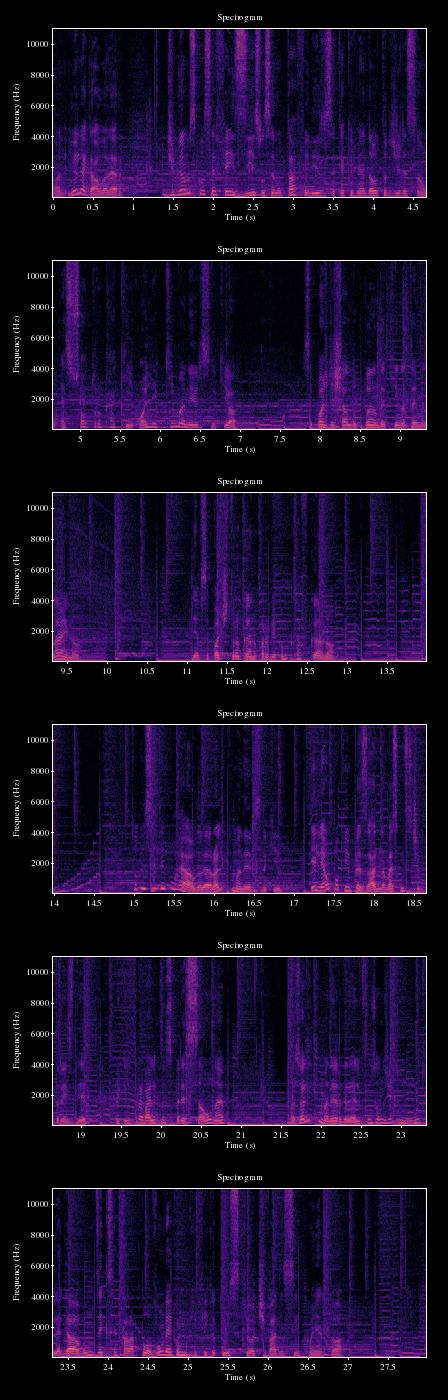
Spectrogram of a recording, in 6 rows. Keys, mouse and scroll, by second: 3.8 typing, 9.6-10.3 typing, 25.0-25.9 typing.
